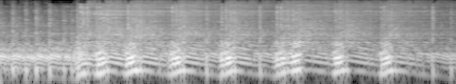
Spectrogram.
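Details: Owner's second two-stroke chainsaw, unused for about two months, said to sound like a little dirt bike: a crisp idle blipped to high revs about twice a second, with clean pickup and smooth return each time; healthy.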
